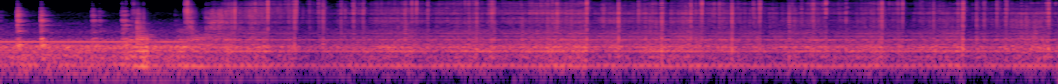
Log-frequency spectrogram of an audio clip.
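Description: Electric welding arc struck about two seconds in and held steadily: a dense crackling hiss full of small pops, over a steady machine hum.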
